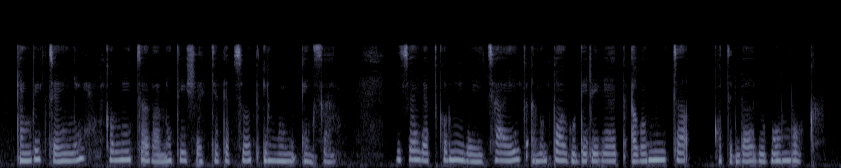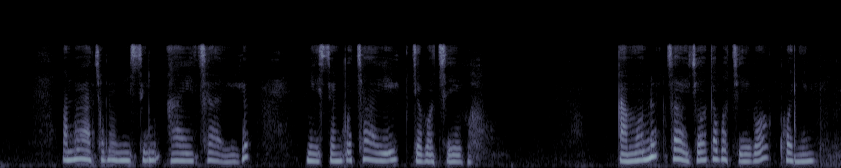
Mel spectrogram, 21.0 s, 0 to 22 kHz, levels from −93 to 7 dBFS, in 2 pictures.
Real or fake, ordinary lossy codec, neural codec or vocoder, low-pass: fake; none; codec, 44.1 kHz, 3.4 kbps, Pupu-Codec; 7.2 kHz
